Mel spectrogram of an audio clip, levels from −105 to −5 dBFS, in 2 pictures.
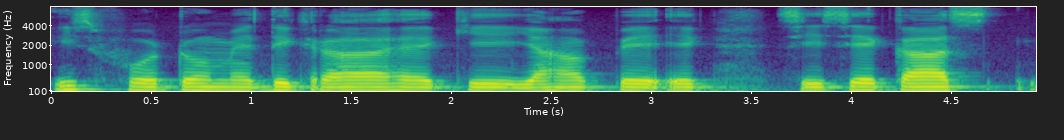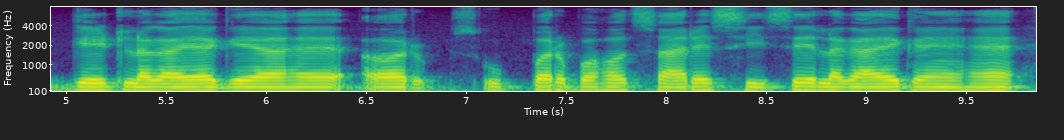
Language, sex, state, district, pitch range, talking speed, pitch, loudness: Hindi, male, Jharkhand, Garhwa, 115-125 Hz, 145 wpm, 120 Hz, -14 LUFS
